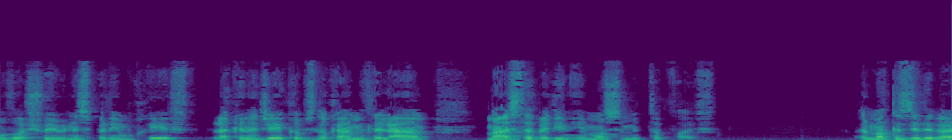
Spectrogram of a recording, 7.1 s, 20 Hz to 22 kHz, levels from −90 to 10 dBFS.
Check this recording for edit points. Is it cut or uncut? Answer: uncut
